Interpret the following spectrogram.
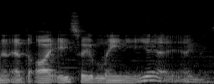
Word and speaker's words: Lainie: Um um is it Lane or Laneany? Am I saying it wrong? I've been saying I've been calling you Lane, I think. But Laney feels like the proper one. The way it's written, it's Laney.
